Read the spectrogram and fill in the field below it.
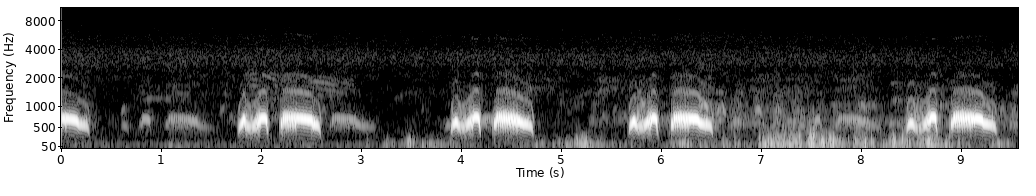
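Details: Decoy spotted dove repeating its coo to lure wild doves. Four phrases of a double coo and a long coo arrive about every two seconds, with low rustling and knocking noises toward the end.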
